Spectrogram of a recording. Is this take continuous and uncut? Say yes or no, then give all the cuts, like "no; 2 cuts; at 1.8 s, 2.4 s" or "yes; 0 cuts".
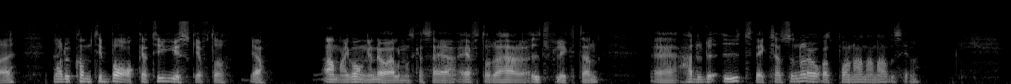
no; 2 cuts; at 2.4 s, 8.1 s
